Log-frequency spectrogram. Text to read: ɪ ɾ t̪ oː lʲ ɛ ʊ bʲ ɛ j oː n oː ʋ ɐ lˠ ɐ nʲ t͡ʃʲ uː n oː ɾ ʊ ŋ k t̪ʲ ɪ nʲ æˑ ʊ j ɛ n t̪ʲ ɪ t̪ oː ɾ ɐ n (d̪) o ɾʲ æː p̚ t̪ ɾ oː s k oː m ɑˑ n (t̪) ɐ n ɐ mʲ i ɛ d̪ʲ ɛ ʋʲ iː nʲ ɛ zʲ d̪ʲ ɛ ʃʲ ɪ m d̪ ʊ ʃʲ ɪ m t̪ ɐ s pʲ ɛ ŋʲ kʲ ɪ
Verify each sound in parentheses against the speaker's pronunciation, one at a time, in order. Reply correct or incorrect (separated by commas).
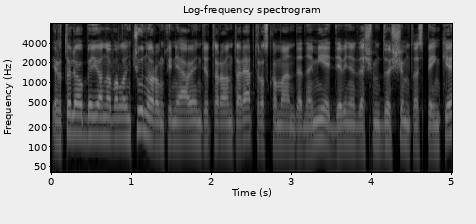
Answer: incorrect, incorrect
